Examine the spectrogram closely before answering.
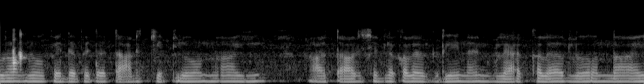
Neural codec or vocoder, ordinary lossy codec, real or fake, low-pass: vocoder, 22.05 kHz, 80 mel bands, HiFi-GAN; none; fake; 5.4 kHz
